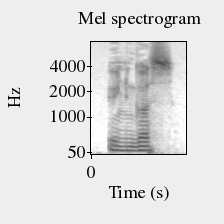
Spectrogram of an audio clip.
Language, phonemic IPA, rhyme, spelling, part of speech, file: French, /ɡɔs/, -ɔs, gosse, noun, Fr-gosse.ogg
- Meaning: 1. child, kid 2. testicle 3. hull, husk, shell, clove (of garlic)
